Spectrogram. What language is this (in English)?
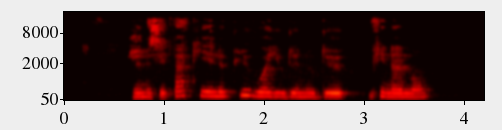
French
